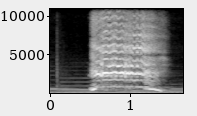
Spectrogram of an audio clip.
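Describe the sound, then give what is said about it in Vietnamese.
A frightened horse gives one loud, shrill whinny lasting about a second, its pitch sliding downward at the end, over a low steady hum that continues after the call. “Thất ngựa lúc này kêu vang lên sợ hãi”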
